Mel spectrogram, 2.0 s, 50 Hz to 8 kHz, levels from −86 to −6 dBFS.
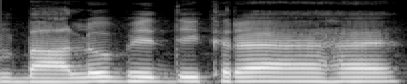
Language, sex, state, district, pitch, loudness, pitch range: Hindi, male, Jharkhand, Garhwa, 150 Hz, -14 LUFS, 150-155 Hz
